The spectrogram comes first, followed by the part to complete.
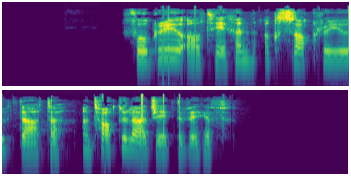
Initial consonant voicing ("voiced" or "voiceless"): voiceless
